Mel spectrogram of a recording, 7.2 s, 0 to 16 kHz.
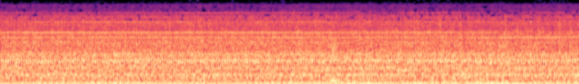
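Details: Caterpillar D8H bulldozer (46A serial, year unknown, No. 28 cable control unit) running after sitting 15+ years, once fuel reached it: steady, even diesel idle with a deep low rumble, no knocks or misses, running good. Normal diesel idle.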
